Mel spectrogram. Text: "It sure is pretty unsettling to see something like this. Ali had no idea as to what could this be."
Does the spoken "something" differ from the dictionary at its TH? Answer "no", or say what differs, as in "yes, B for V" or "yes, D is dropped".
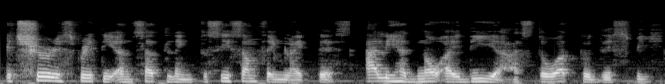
no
